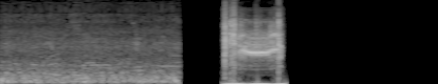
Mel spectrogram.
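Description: A single camera-shutter sound, loud and a little over half a second long, about two seconds in. Before it, outdoor background noise cuts off abruptly into silence.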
